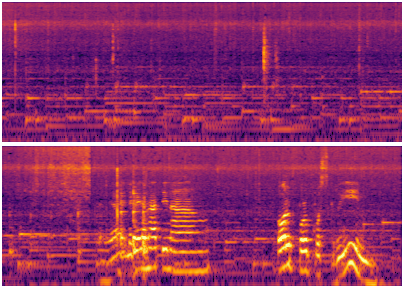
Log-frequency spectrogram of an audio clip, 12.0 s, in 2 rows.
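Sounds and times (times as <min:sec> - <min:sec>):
soft background music: 0:00.0 - 0:12.0
vegetables sizzling in oil: 0:00.0 - 0:12.0
oil popping: 0:05.2 - 0:08.5.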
